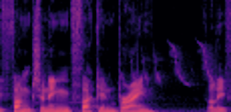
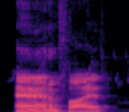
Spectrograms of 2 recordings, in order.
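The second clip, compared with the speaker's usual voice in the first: usual speaking voice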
